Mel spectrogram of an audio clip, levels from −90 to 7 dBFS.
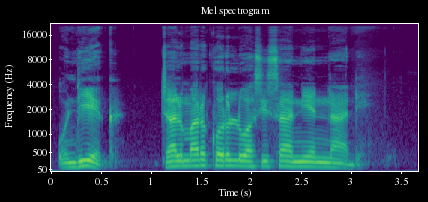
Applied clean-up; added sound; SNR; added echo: none; none; none; none.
